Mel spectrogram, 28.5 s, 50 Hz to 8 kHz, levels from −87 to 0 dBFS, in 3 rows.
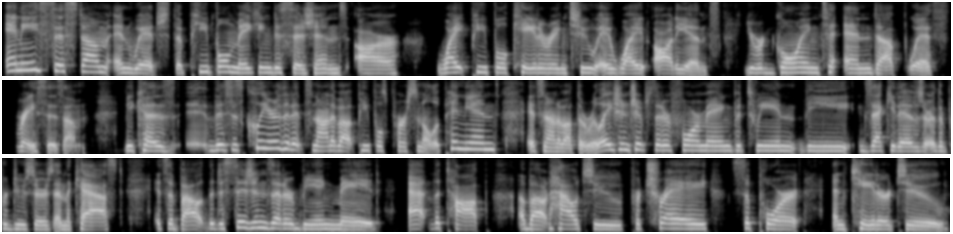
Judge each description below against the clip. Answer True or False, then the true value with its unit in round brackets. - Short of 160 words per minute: True (150 wpm)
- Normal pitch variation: True (3.0 semitones)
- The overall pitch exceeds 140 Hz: True (190 Hz)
